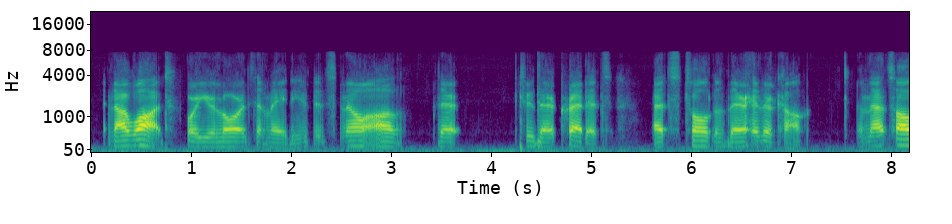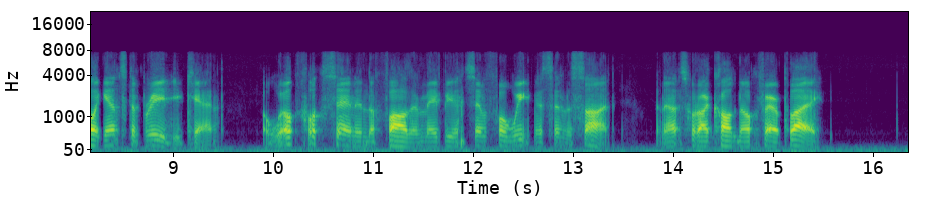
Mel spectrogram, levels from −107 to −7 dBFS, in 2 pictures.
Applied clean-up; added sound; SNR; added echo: neural diffusion model UNIVERSE++.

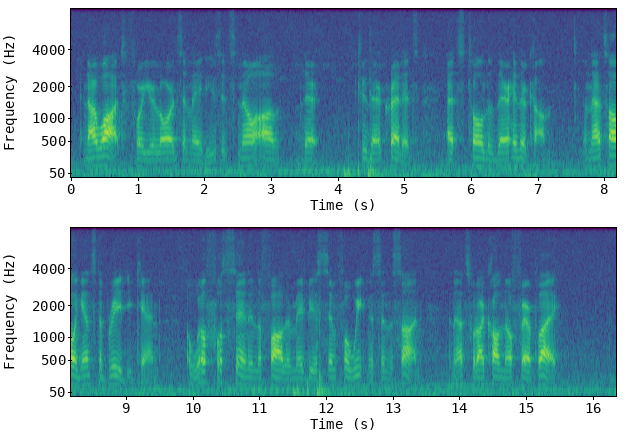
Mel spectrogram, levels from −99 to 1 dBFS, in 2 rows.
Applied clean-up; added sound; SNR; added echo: none; Bird; 19 dB; none.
